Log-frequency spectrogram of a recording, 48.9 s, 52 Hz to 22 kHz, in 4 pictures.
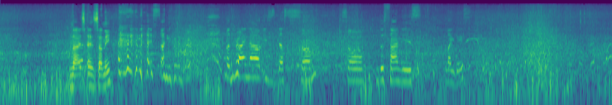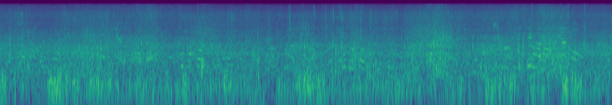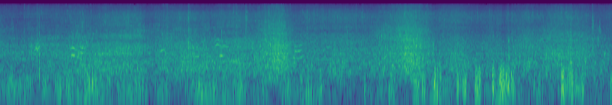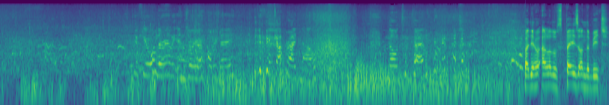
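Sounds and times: small waves washing onto beach: 0.0s - 48.9s
wind buffeting microphone: 0.0s - 48.9s.

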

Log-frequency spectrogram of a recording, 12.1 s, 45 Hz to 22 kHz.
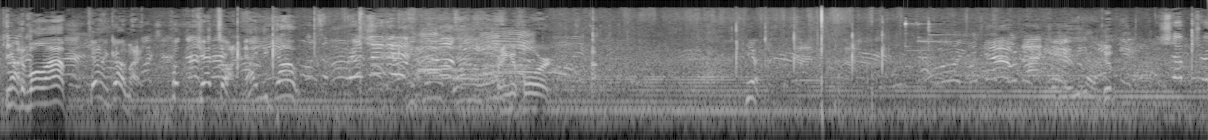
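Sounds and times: people shouting: 3.3s - 5.6s.

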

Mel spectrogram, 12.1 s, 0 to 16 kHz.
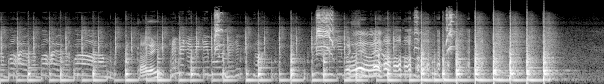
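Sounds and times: shrill whistle-like puppet voice: 4.2s - 4.6s, 6.3s - 6.9s, 8.3s - 9.2s.

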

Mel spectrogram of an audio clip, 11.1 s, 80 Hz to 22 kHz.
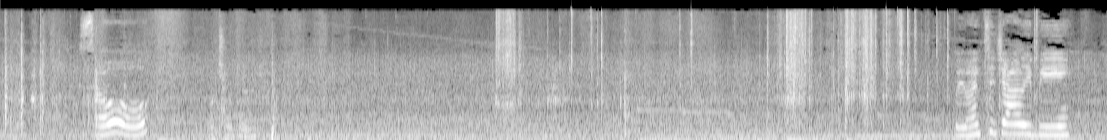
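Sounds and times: car cabin hum and hiss: 0.0s - 11.0s
paper bag rustling: 7.7s - 9.6s.

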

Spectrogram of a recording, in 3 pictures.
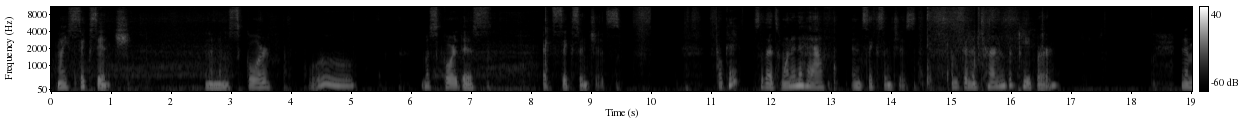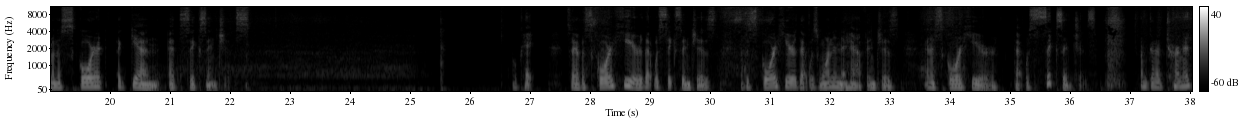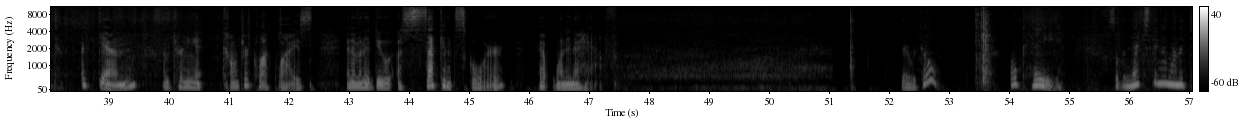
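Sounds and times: stylus scratching paper: 0.0s - 4.0s, 6.3s - 8.3s, 20.4s - 25.2s, 37.2s - 42.0s, 47.0s - 51.1s.

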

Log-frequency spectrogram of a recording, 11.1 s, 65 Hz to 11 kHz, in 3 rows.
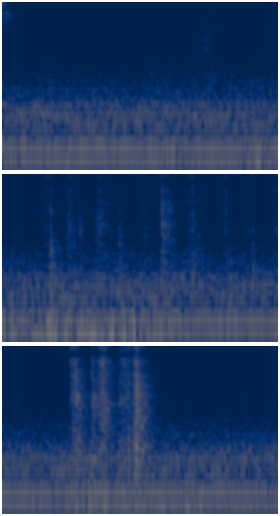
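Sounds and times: cards being shuffled: 4.2s - 7.6s, 8.2s - 9.4s.

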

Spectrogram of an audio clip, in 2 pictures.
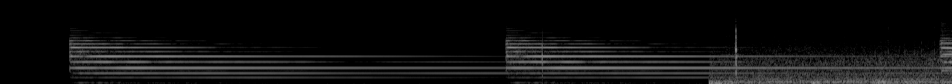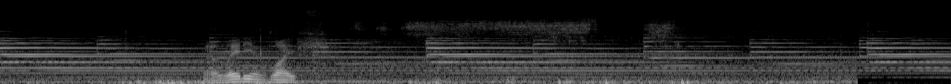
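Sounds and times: church bell ringing: 0.7s - 19.0s.

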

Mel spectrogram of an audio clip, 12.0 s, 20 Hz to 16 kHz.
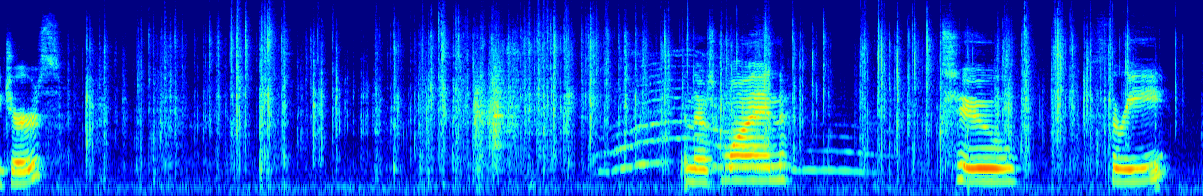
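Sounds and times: plastic bags crinkling: 0.5s - 12.0s.

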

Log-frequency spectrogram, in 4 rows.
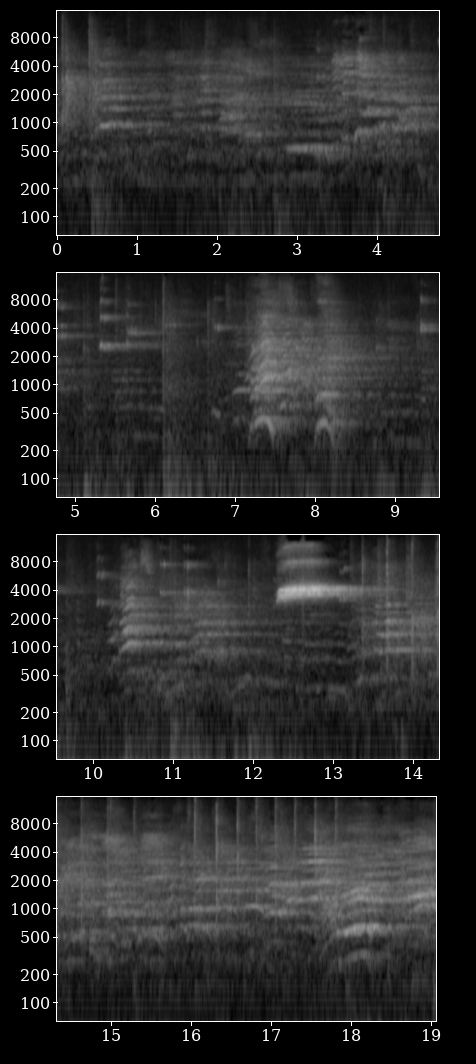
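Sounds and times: ball bouncing on court floor: 5.0s - 6.9s, 10.8s - 12.2s
players shouting: 7.0s - 8.5s.

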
